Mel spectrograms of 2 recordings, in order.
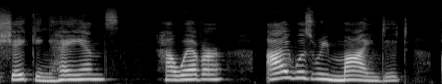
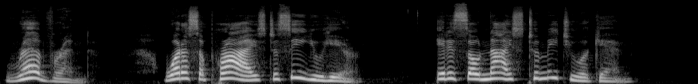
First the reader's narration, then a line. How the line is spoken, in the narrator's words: I greeted him warmly and said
